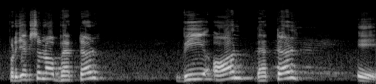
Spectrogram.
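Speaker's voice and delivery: very slow, words spaced out; slow dictation. Shown as a demonstration. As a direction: dictate for students to copy. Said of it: "dictating the term again".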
